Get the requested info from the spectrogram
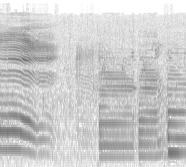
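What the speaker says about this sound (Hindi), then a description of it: "इधर एक छोटा बच्चा रो रहा है।" A small baby cries by a river, giving a few close, wailing, tonal sobs in short bursts that fall and rise, with brief breaks between cries.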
